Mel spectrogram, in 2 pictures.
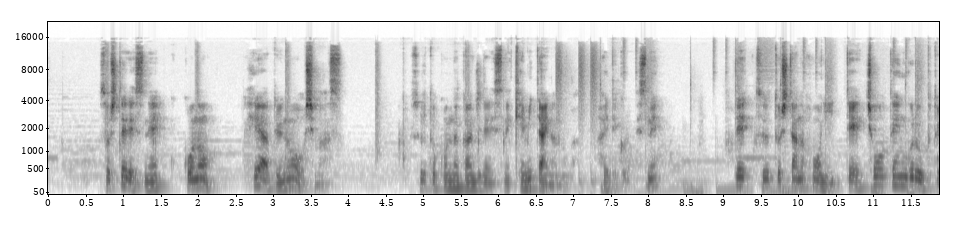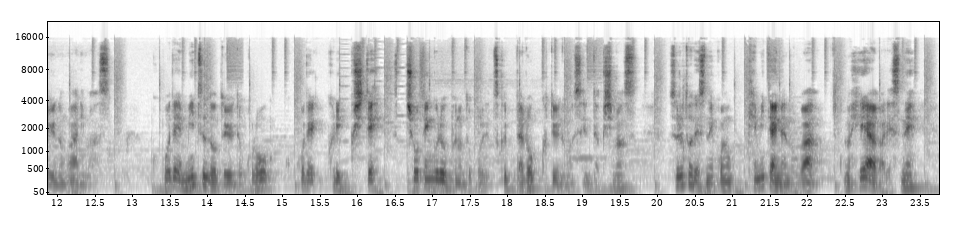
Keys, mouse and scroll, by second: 0.0-1.4 middle drag, 0.1-0.9 scroll down 7, 0.9-2.5 scroll up 4, 3.8 click, 4.7-11.8 middle drag, 5.7-6.1 scroll up 2, 6.4-7.8 scroll down 1, 7.8-8.7 scroll down 1, 9.0 scroll down 2, 11.8-23.7 drag, 11.8-12.5 scroll down 2, 12.7-14.8 scroll down 2, 20.3 middle click.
